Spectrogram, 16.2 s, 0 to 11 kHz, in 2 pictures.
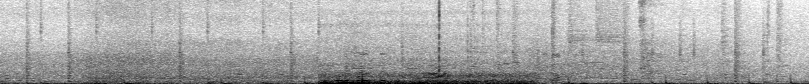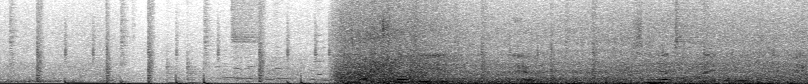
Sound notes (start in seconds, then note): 6.3 haha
